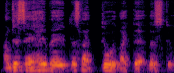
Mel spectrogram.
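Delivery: a hint of whisper; soft hushed voice. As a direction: hush it down like a secret to your daughter. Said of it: "whispering to you".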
